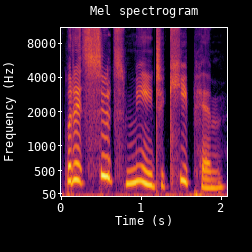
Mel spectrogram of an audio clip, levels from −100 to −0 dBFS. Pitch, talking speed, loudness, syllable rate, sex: 255 Hz, 200 wpm, -16 LUFS, 3.6 syllables/s, female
